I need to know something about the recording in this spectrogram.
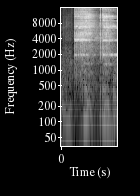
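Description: Two glasses clink together in a toast in quick succession, each strike bright and ringing with a shimmering high tone that lingers briefly, fairly loud, with no voices.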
